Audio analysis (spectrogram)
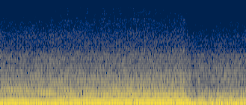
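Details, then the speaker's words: Ford Ranger under way, recorded in the cab with windows open, after a cherry bomb muffler was welded into the pieced-back-together exhaust: deep, steady low drone with no rasp, blat or leak ticking, much quieter; normal exhaust note. "this thing is so much quieter now. I mean, you can still hear it cuz I got all the windows open,"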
